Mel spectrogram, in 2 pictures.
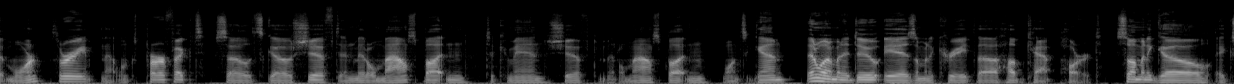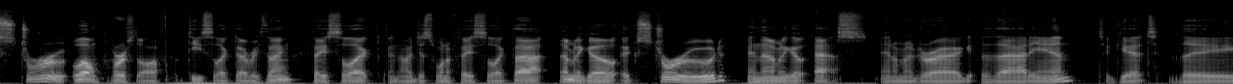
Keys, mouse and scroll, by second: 0.5 KP_3, 3.0-7.8 drag, 14.1 a, 16.2-17.9 drag, 19.7 e.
